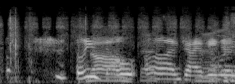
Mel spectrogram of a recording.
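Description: Two styrofoam cups rubbed together squeal and squeak in a few shrill, harmonic-rich bursts that grate unevenly throughout.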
